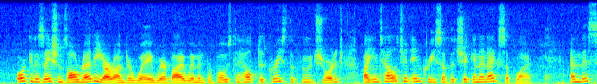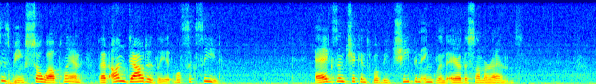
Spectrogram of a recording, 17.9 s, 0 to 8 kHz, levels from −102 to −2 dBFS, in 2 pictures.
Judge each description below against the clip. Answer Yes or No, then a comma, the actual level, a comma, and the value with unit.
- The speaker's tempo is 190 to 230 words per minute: No, average, 155 wpm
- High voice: Yes, high, 225 Hz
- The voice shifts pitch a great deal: Yes, wide, 5.9 semitones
